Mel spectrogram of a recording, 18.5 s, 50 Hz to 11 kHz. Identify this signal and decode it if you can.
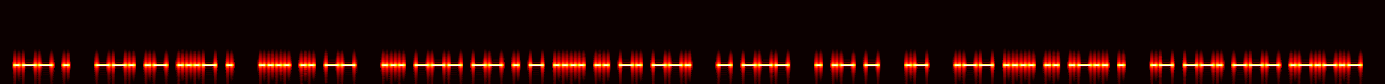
Morse code, heard as a keyed tone, about 22 wpm, 700 Hz. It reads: WE GAVE HIM SOMETHING TO EAT A WHILE AGO.
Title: Sentences from Top 600 Words 22wpm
